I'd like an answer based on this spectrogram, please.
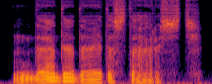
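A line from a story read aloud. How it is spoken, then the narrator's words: Muttering to himself. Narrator (Russian): повторял он про себя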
